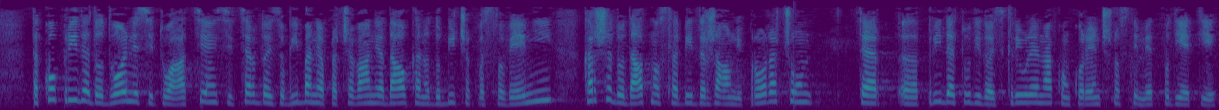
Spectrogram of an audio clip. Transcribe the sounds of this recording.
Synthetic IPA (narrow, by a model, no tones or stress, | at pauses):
t̪akoːpɾiːd̪ɛd̪ɔd̪ʋoːjnɛsit̪uaːt̪sijɛinsit̪sɛɾd̪ɔizɔɡiːbanjaplat͡ʃɛʋaːnjad̪awkanad̪ɔbit͡ʃəkʋəslɔʋeːnijikaɾʃɛd̪ɔd̪aːt̪nɔslabid̪əɾʒaːwnipɾoɾat͡ʃun | t̪ɛɾpɾiːd̪ɛt̪uːd̪id̪ɔiskɾiːwlʲjɛnakoŋkuɾɛnt͡ʃnɔst̪imɛt̪̚pɔd̪jeːt̪ji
